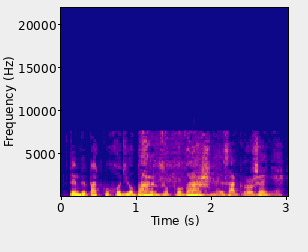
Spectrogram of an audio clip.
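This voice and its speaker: An actor playing an older upper-class doctor, a stern but courteous uncle with a husky voice and formal manner, in a radio drama. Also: male voice, on the low side, big pitch swings, moderate pace, slight background noise. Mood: grave. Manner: formal, courteous, hesitant asides. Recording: dull, muffled recording.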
